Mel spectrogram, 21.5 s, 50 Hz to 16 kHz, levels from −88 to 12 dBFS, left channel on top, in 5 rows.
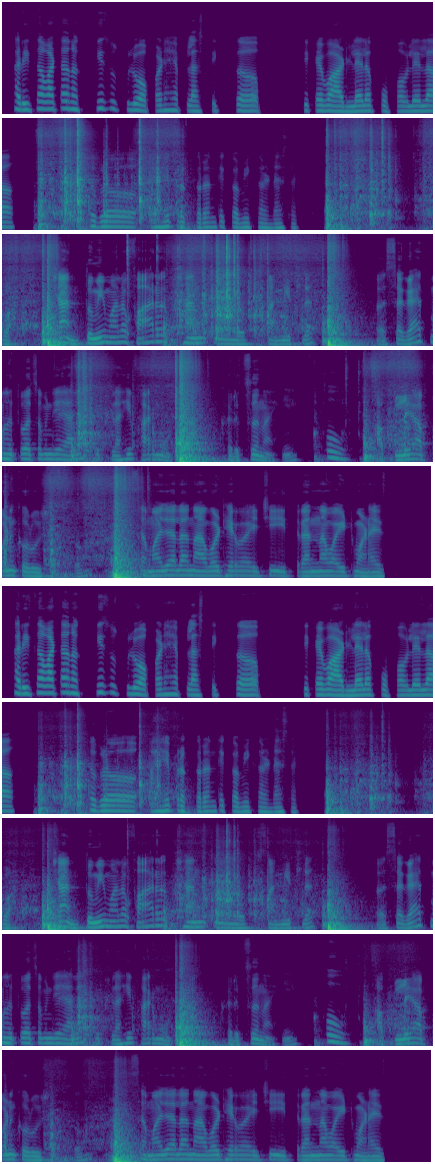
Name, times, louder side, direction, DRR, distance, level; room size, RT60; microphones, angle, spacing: voice 1, 0.1-2.0 2.4-2.6 3.1-4.4 5.2-7.1 16.2-16.4 18.4-18.7, right 2 dB, 20° right, 0.9 m, -44 dB
sound 1, 4.6-6.3 7.6-9.5 9.9-10.0 10.2-12.4 13.5-15.3 16.1-17.4 17.7-19.0, left 3 dB, 65° left, 1.8 m, -37 dB
voice 2, 9.1-11.8 12.4-15.9 16.7-21.1, left 1 dB, 20° left, 4.8 m, -45 dB
open air
head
